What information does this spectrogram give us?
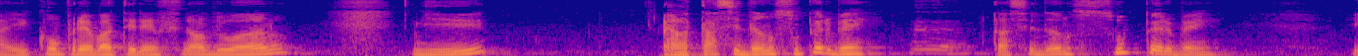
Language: Portuguese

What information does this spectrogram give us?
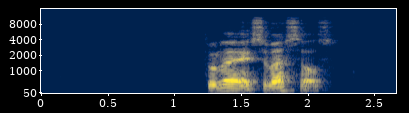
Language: Latvian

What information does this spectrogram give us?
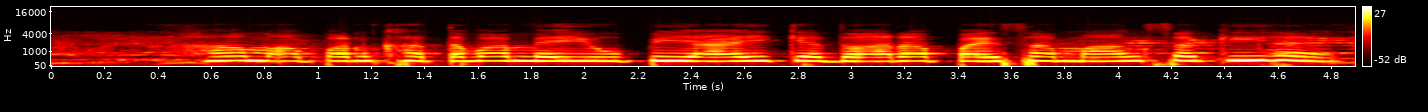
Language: Magahi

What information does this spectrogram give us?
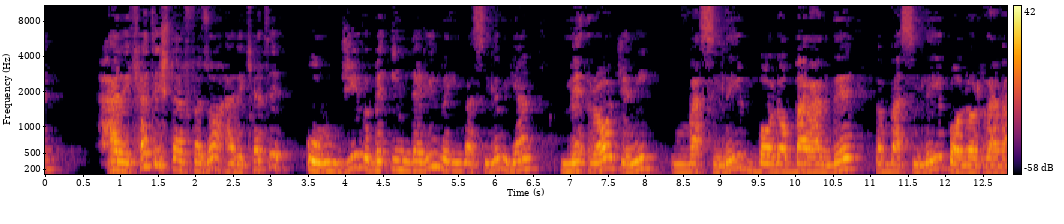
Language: Persian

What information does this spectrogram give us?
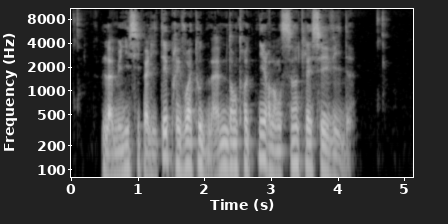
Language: French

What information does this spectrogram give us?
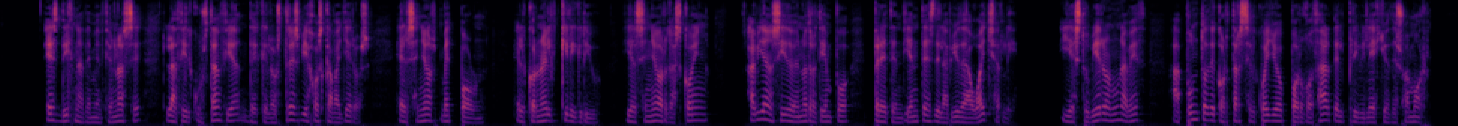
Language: Spanish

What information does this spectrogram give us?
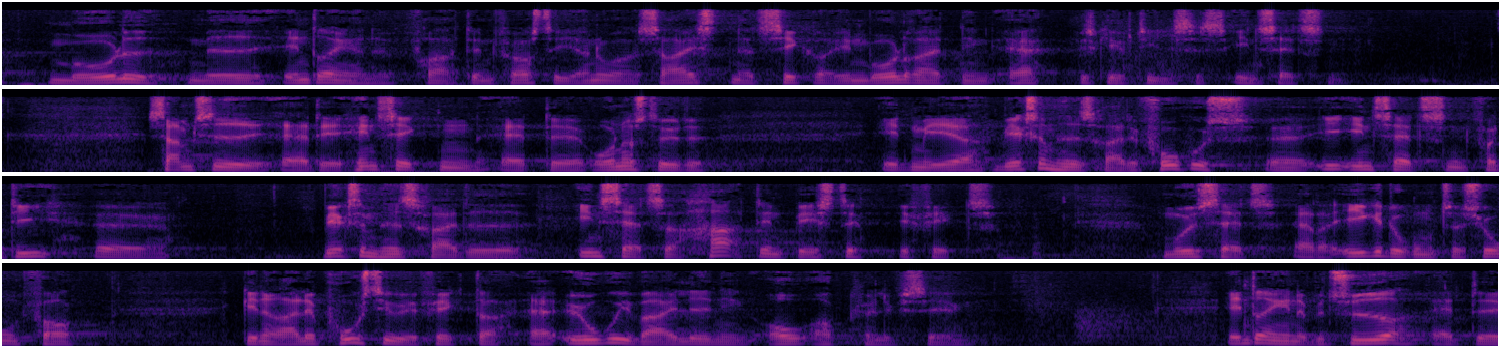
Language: Danish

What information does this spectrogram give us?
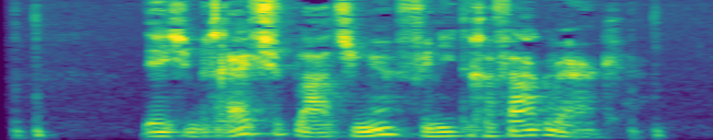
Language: Dutch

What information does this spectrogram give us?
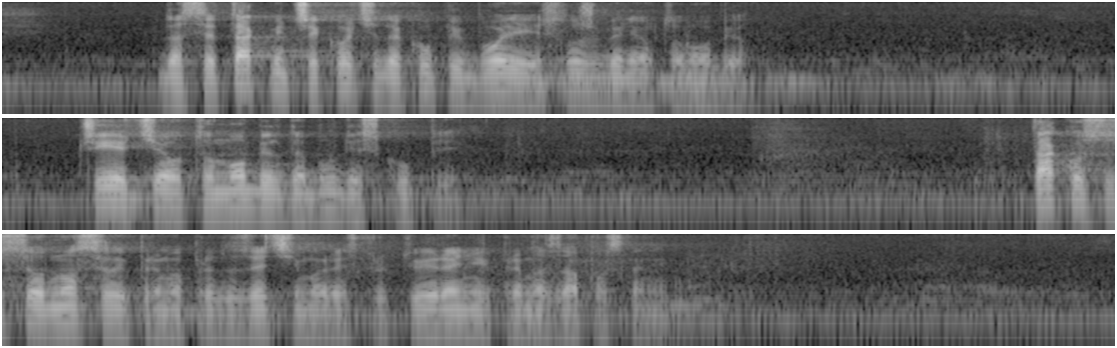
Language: Serbian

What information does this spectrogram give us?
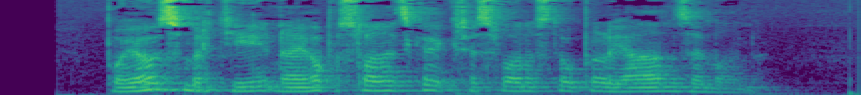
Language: Czech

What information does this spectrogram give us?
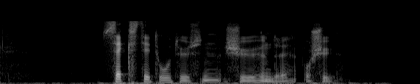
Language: Norwegian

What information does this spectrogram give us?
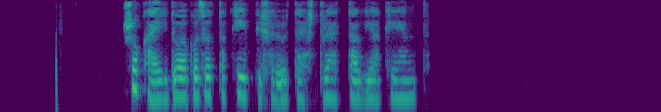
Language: Hungarian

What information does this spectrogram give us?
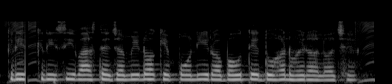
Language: Maithili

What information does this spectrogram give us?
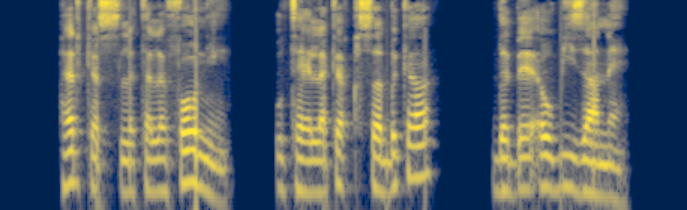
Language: Central Kurdish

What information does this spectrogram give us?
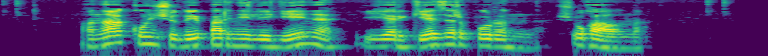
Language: Chuvash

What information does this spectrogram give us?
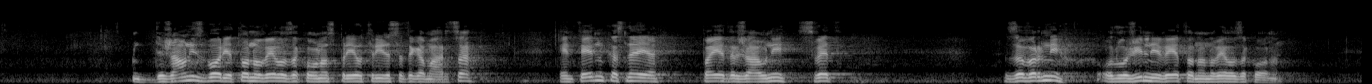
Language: Slovenian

